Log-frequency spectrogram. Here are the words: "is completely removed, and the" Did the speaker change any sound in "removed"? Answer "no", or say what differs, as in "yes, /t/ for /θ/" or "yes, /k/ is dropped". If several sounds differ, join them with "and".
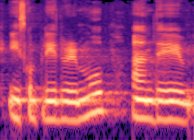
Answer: yes, /d/ is dropped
